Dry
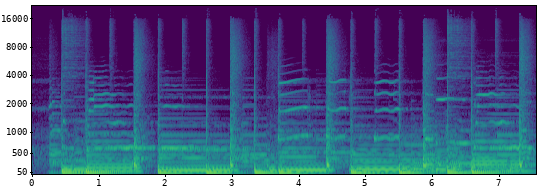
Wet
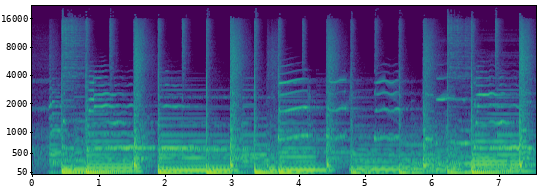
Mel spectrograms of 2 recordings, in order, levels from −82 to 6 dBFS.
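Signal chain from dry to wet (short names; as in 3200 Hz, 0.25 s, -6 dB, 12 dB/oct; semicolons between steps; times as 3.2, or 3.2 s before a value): 4.24–6.5 flange 1.9 Hz, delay 6.7 ms, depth 6.8 ms, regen -71%; gain +7.5 dB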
